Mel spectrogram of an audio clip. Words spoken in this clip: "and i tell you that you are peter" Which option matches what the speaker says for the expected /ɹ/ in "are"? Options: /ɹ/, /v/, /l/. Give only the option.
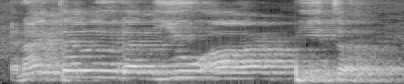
/ɹ/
